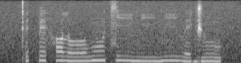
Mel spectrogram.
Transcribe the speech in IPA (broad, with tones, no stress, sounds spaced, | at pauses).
kʼ ɪ˦ k͡p e˦ h ɔ˦ l oː˨˦ β ũ˦ t͡s iː˦˨ ɲ iː˨ m iː˦ β e˨ d͡ʒ ũ˨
